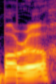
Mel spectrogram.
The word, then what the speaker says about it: Baruch: And yes, my name is Baruch or Baroo. It's pronounced Baroo. I believe in Hebrew, but I'm not Jewish.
